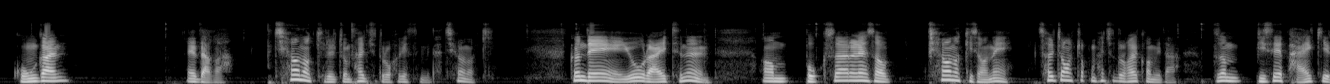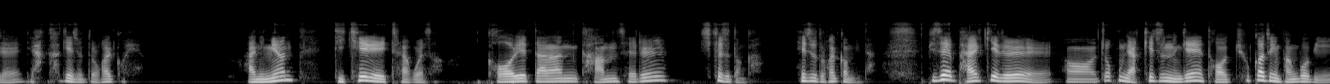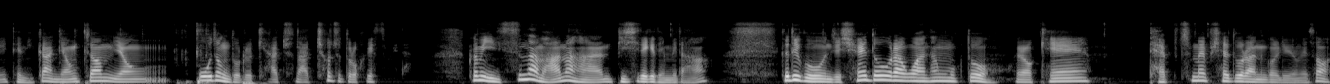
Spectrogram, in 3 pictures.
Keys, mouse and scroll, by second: 0.2-1.6 drag, 0.3 4, 0.3 space, 2.7 click, 2.7 middle click, 2.7-4.0 typing, 3.5 click, 3.5 middle click, 5.2 click, 7.5 click, 11.7 click, 22.4 click, 27.1-28.3 typing, 28.3 click, 28.5 Return, 32.8 click, 34.7 click, 36.9-37.5 drag, 38.4 Return, 38.4 click, 38.4 KP_5.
